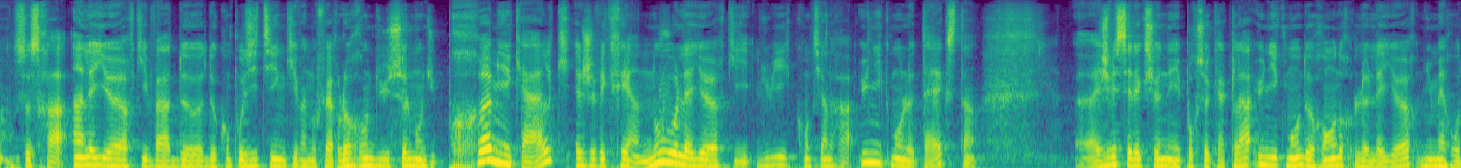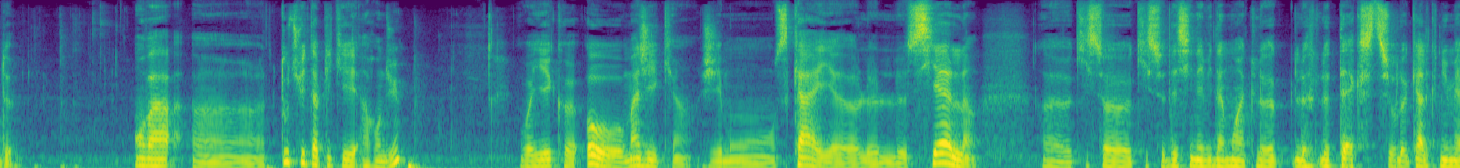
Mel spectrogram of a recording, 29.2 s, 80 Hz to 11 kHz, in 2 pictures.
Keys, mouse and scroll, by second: 1.9 click, 5.4 click, 11.9 click, 14.5 ctrl+s.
